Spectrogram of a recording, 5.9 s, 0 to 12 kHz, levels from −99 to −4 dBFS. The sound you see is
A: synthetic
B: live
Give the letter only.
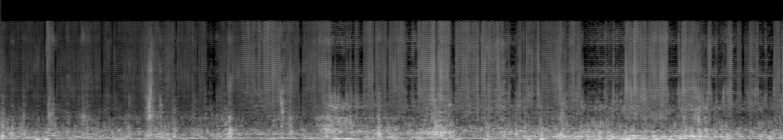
A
